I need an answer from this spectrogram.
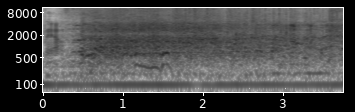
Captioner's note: laughter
